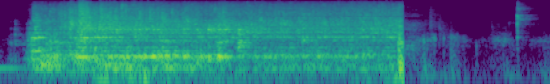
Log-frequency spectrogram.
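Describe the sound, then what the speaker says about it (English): A toilet flushes loudly with a rushing, gurgling surge of water for about five seconds, then cuts off, leaving faint trickling and a small clunk. "This is the sound of a toilet flushing."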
